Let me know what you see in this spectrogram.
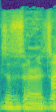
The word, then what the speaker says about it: Zathura: He wants to correct your pronunciation. – It's actually like Zathura.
